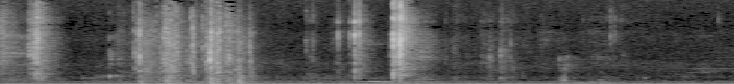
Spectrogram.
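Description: Chewing, with short crinkles of a clear plastic takeout bag holding seafood boil. The loudest sounds come about one to two seconds in and again just after three seconds.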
